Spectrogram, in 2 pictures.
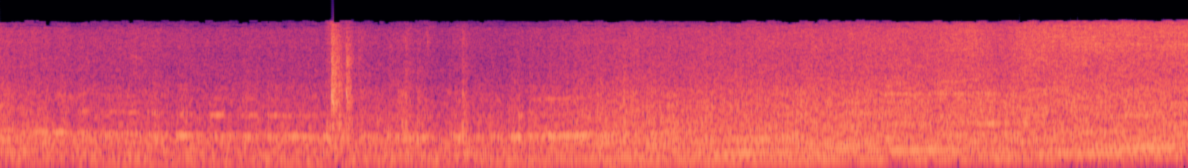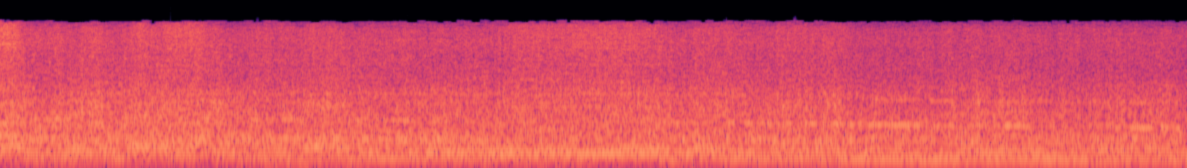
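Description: Race car engine running hard, heard from inside the stripped, roll-caged cabin: the revs fall over the first few seconds, with a sharp knock about three seconds in, then climb and hold high under load.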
